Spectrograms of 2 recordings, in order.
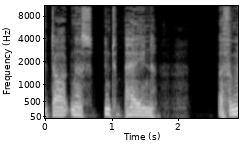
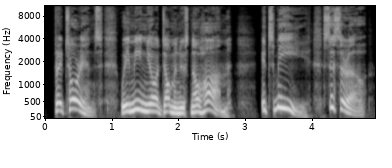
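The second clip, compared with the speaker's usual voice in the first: much higher, lilting noble voice; Cicero; 9 semitones higher than usual. A narrator's reading. Cicero to the Praetorians, placating. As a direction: soothe the armed guards with flair.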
